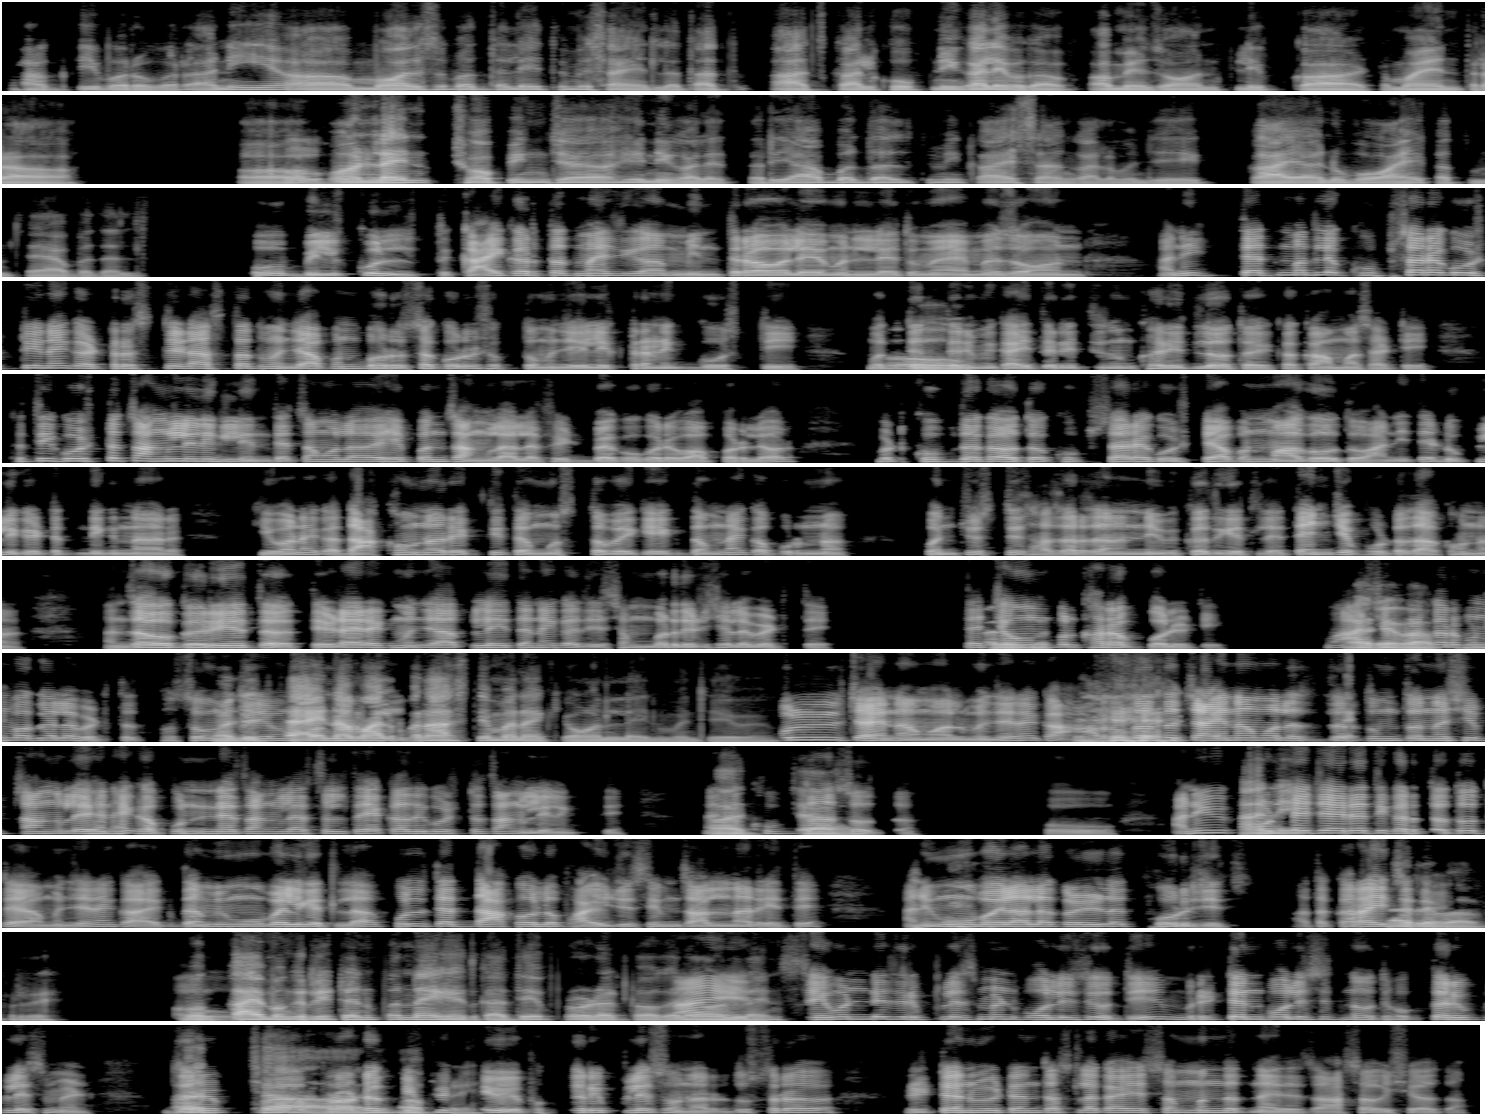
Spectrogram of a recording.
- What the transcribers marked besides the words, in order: tapping; in English: "शॉपिंगचं"; in English: "ट्रस्टेड"; in English: "फीडबॅक"; chuckle; chuckle; in English: "प्रॉडक्ट"; in English: "प्रॉडक्ट डिफेक्टिव्ह"
- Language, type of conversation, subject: Marathi, podcast, स्थानिक बाजारातल्या अनुभवांबद्दल तुला काय आठवतं?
